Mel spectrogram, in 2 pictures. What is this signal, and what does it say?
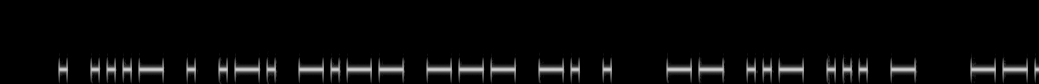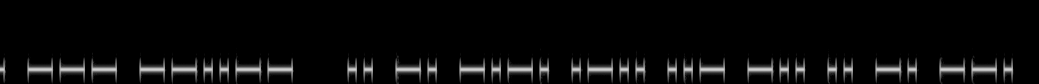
Morse code, heard as a keyed tone, about 16 wpm, 700 Hz. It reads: EVERYONE MUST GO, INCLUDING
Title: Sentences from Top 1000 Words - Review Part 4 - 15wpm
